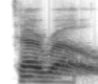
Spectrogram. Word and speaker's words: tarot: But if you can't, just go to YouTube and type in HeavenlyDivineTaro without the T at the end. Tarot, because that's how you say it in most other languages.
